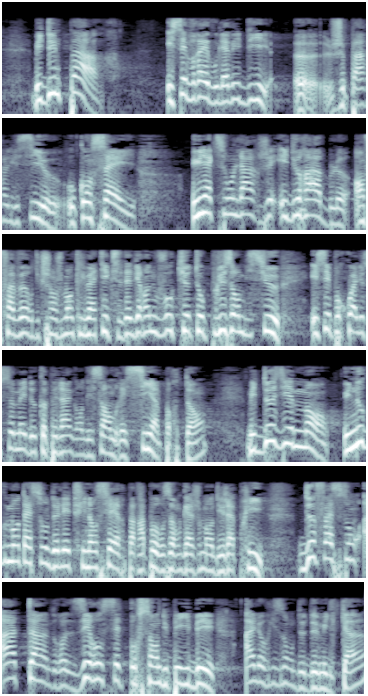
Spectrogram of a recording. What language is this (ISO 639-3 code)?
fra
